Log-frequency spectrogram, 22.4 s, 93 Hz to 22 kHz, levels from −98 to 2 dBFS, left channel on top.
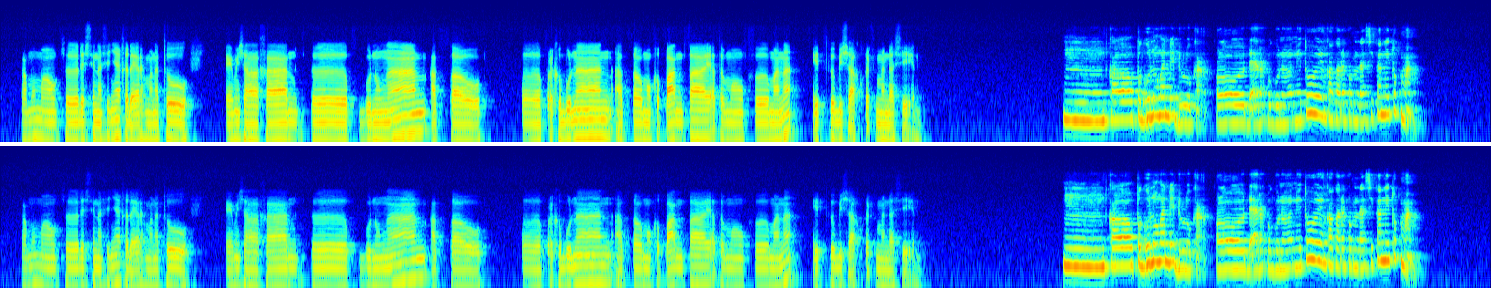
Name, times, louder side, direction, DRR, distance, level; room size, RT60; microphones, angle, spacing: voice 1, 0.3-2.8 3.4-7.2 7.8-11.9 12.2-12.9 13.1-13.8, left 6 dB, 80° left, 0.5 m, -33 dB
voice 2, 15.9-21.2, right 2 dB, 55° right, 1.8 m, -31 dB
15.5 x 9.3 x 3.1 m
head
